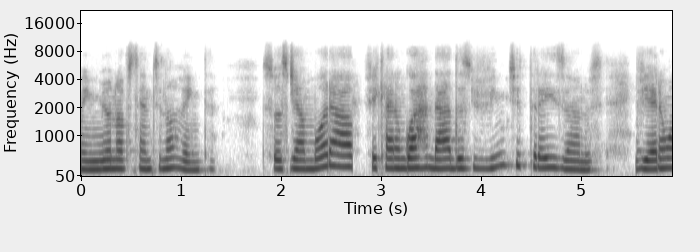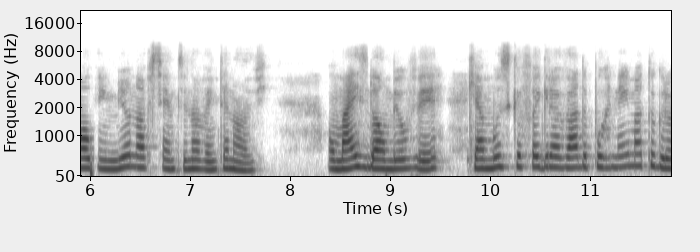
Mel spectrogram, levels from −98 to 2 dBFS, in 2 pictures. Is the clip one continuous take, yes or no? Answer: no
